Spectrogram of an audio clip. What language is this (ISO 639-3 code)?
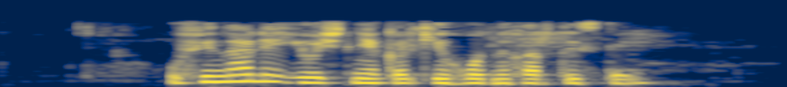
bel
